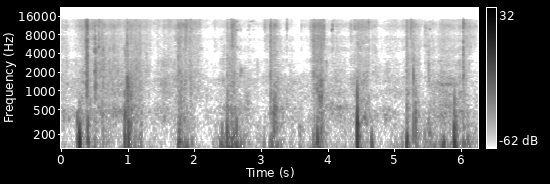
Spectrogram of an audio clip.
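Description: Footsteps of a hiker walking over stones and dry fallen leaves on a rocky forest trail, at a steady pace of about three steps every two seconds, each step a thud with a rustle of leaves.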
